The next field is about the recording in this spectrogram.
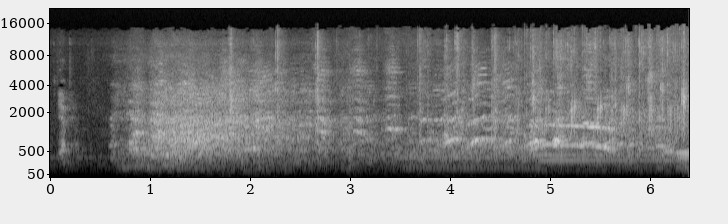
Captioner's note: audience laughter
